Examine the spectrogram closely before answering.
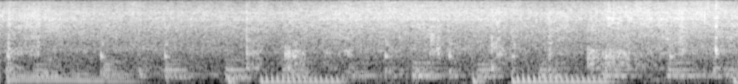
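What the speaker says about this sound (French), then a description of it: "Et maintenant, je mets tous les ingrédients dans l'huile de palme." Ingredients frying in palm oil with garlic and coriander, a loud close sizzle running throughout, with low humming tones pulsing underneath.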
